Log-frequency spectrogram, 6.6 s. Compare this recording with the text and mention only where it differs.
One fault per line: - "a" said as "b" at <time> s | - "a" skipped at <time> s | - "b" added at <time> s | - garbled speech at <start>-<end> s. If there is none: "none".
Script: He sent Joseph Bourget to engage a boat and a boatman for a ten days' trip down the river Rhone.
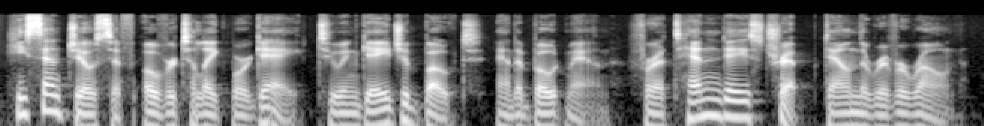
- "over to Lake" added at 0.9 s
